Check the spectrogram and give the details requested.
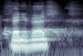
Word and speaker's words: Vinho Verde: I think Vinho Verde. Do I pronounce that properly? Vinho Verde. Yeah. Vinho Verde.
